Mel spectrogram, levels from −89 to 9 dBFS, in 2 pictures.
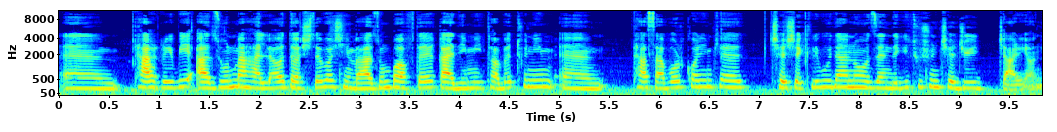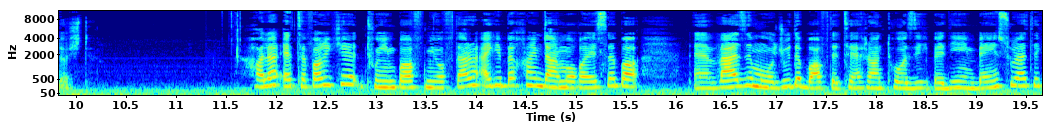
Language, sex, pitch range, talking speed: Persian, female, 185-245 Hz, 145 wpm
